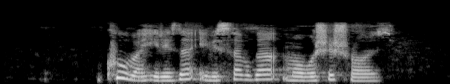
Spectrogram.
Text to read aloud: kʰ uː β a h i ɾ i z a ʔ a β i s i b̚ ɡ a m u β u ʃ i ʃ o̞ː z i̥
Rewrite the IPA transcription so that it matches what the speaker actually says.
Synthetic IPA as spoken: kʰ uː β a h i ɾ i z a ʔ i β i s a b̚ ɡ a m u β u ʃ i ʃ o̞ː z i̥

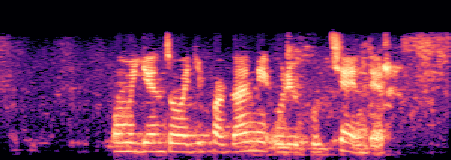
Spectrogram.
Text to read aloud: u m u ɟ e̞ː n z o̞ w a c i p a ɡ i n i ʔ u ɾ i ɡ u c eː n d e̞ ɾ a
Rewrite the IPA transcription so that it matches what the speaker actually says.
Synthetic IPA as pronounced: u m u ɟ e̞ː n z o̞ w a ɟ i p a ɡ a n i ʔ u ɾ i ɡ u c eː n d e̞ ɾ a

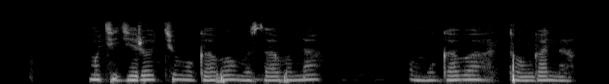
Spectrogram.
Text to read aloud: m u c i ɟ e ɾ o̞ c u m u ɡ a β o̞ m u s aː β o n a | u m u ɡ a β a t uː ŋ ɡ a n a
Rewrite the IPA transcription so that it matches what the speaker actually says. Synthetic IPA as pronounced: m u c i ɟ e ɾ o̞ c u m u ɡ a β o̞ m u z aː β o n a | u m u ɡ a β a t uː ŋ ɡ a n a

